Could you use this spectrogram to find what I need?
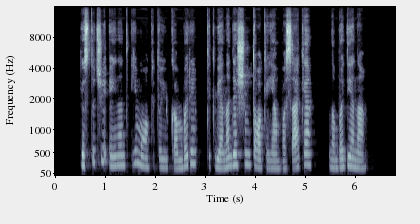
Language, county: Lithuanian, Vilnius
